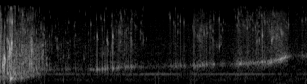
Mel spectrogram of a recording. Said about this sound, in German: Man hört die Klickgeräusche des Schweinswals und wie er zum Atmen an der Wasseroberfläche auftaucht. Es platscht.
